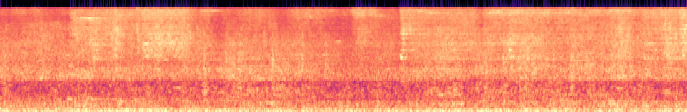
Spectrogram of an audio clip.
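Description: Covered grain hopper cars of a freight train rolling past, their steel wheels running on the rails with a steady low rumble.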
